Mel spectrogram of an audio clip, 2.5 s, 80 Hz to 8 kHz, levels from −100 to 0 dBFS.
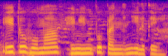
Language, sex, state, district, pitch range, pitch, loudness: Wancho, female, Arunachal Pradesh, Longding, 180-225 Hz, 195 Hz, -17 LUFS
